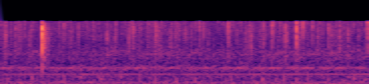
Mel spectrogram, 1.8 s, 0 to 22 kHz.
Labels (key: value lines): label: anthrophony, boat engine
recorder: SoundTrap 300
